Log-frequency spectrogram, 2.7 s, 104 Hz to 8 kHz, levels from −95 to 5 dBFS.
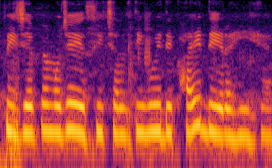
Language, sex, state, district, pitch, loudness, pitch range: Hindi, female, Chhattisgarh, Bilaspur, 255 Hz, -13 LUFS, 245-265 Hz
